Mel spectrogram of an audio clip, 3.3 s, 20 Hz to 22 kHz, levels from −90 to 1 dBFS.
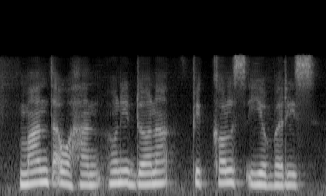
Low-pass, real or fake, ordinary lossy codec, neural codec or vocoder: none; fake; none; codec, 16 kHz, 0.3 kbps, FocalCodec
